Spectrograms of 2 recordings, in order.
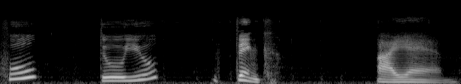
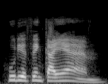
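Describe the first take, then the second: First: WHO, DO YOU, THINK, I AM with pauses between; careful step-by-step build-up; slow model sentence. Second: One fluent question at normal speed; linked-up, conversational delivery; natural connected version. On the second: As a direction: run WHO DO YOU THINK I AM together. Same sentence run together. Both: Shown as a demonstration.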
